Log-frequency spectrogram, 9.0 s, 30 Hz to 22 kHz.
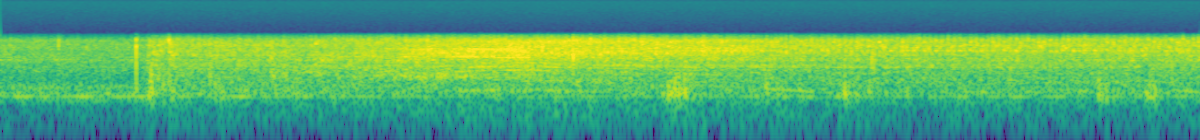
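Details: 2007 Mini Cooper: idle speed keeps hunting up and down, surging and sagging as if about to stall; rough fluctuating idle, cause not yet found.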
